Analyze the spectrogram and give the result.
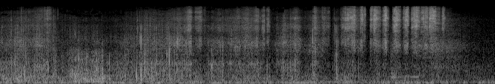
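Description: Fingers pinch, squeeze and rub fine pink dyed gym chalk powder, crushing it. What comes through is a soft, dry, gritty rustle of scratchy high hiss. It ends in a brighter burst of crisp crunching near the end.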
